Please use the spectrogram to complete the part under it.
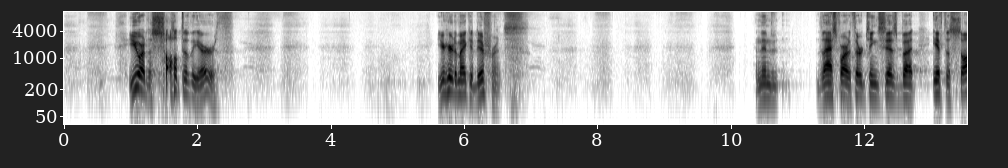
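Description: A middle-aged man speaks with animation through a headset microphone, with pauses.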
